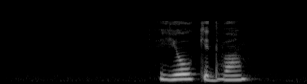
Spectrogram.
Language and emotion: Russian, neutral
